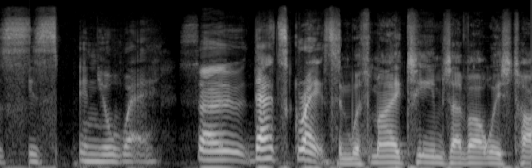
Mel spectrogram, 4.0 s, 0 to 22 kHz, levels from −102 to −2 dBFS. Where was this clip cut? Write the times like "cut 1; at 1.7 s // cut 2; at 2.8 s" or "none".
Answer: cut 1; at 2.6 s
